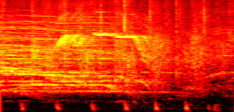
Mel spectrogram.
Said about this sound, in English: Come on, can we give it up for Pastor Jackson?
